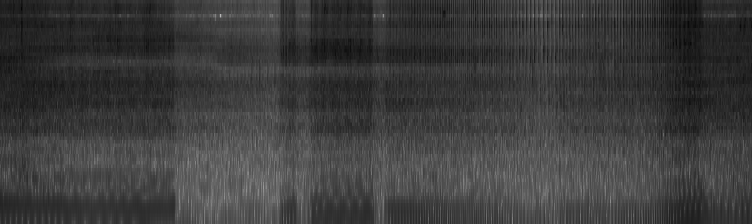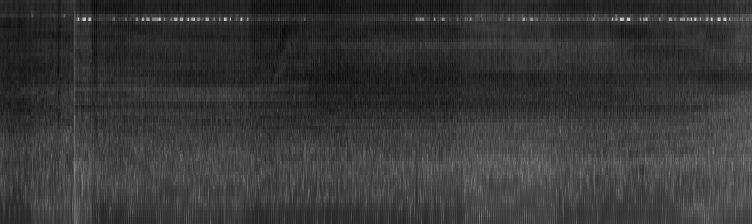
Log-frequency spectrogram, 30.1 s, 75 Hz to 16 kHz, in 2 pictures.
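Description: Ford 3600 tractor's three-cylinder diesel engine running while it works a rear blade through soil. Its pitch and loudness rise and fall several times as the load and throttle change.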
